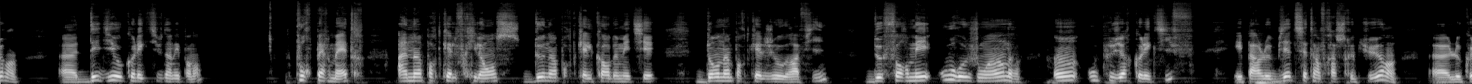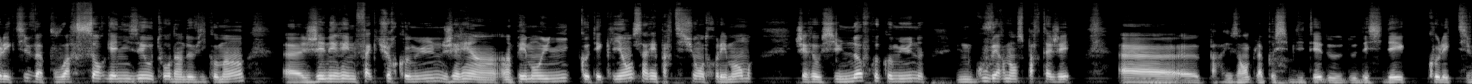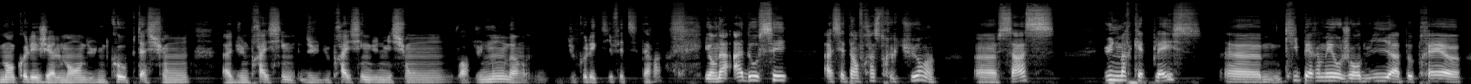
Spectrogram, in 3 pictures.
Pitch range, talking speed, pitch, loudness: 110-160 Hz, 160 wpm, 130 Hz, -17 LUFS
